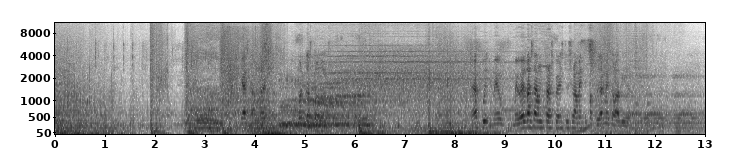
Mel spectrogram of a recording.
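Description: Flames roar and whoosh.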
